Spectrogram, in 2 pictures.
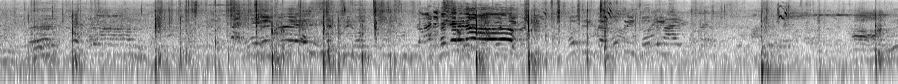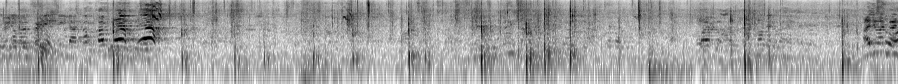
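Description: Basketball players calling out to each other in a game, voices loudest about six seconds in and again around eleven to thirteen seconds, with a basketball bouncing on the hard court and sharp knocks of play in between.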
